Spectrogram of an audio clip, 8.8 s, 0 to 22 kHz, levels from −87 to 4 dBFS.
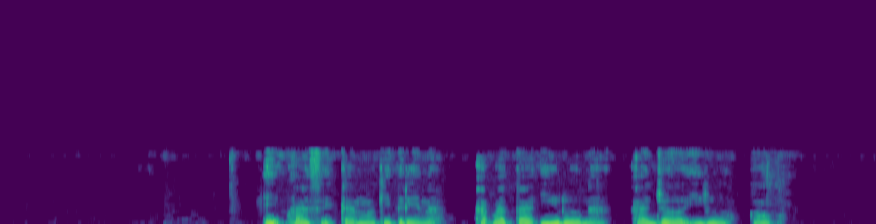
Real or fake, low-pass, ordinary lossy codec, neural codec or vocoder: fake; 7.2 kHz; none; vocoder, 22.05 kHz, 80 mel bands, Vocos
